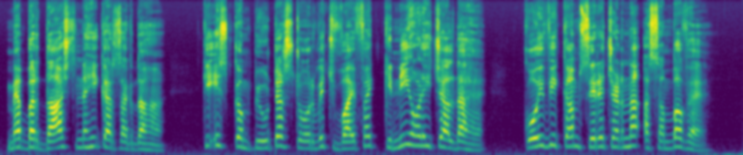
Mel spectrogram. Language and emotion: Punjabi, disgusted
